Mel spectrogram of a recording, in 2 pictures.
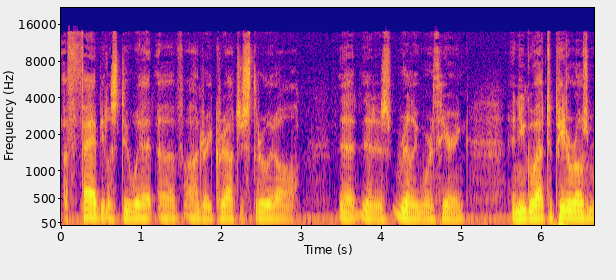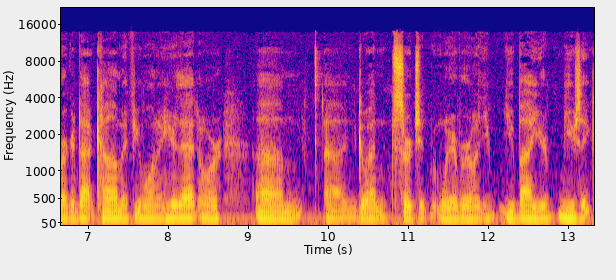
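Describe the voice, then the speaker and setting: A man with an American accent, somewhat breathy and monotone with flat intonation, at a moderate pace. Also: medium pitch for a man. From US South, upstate South Carolina (Anderson). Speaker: radio host. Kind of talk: call-in radio show.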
